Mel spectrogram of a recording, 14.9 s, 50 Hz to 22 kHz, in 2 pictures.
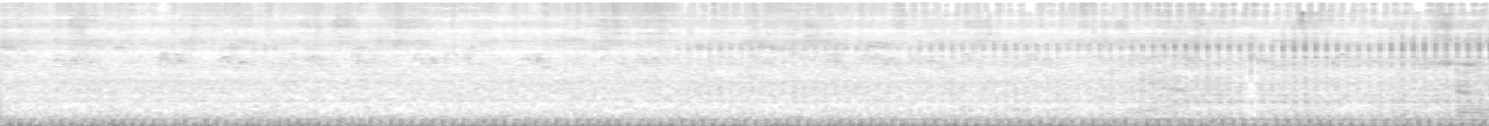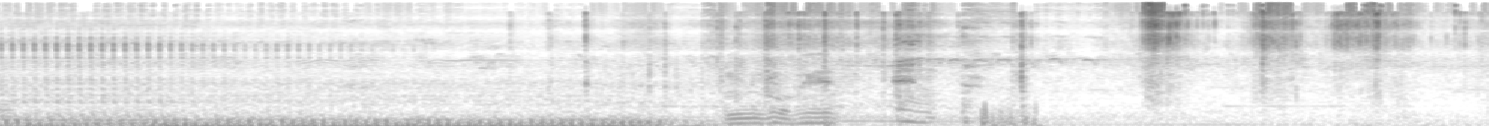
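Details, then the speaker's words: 2011 BMW 328i at idle before ignition coil change: petrol engine idles unevenly with a low, lumpy beat, then shuts off leaving a few clicks; owner suspects ignition coils. Rough idle. "So I'm gonna show you guys the rough idle that I'm talking about. See, there it goes."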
